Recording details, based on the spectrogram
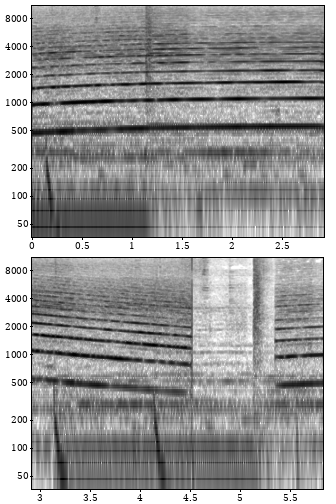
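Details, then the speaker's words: Original factory siren on a VW Kombi Baywindow ambulance: loud wailing tone sweeping slowly up and down in steady cycles, strong and unbroken; the siren works properly. "Wow yaitu tadi teman-teman sekarang rotator dan sirine VW Combi ambulans yang masih original Bawaan nya serem juga suaranya"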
